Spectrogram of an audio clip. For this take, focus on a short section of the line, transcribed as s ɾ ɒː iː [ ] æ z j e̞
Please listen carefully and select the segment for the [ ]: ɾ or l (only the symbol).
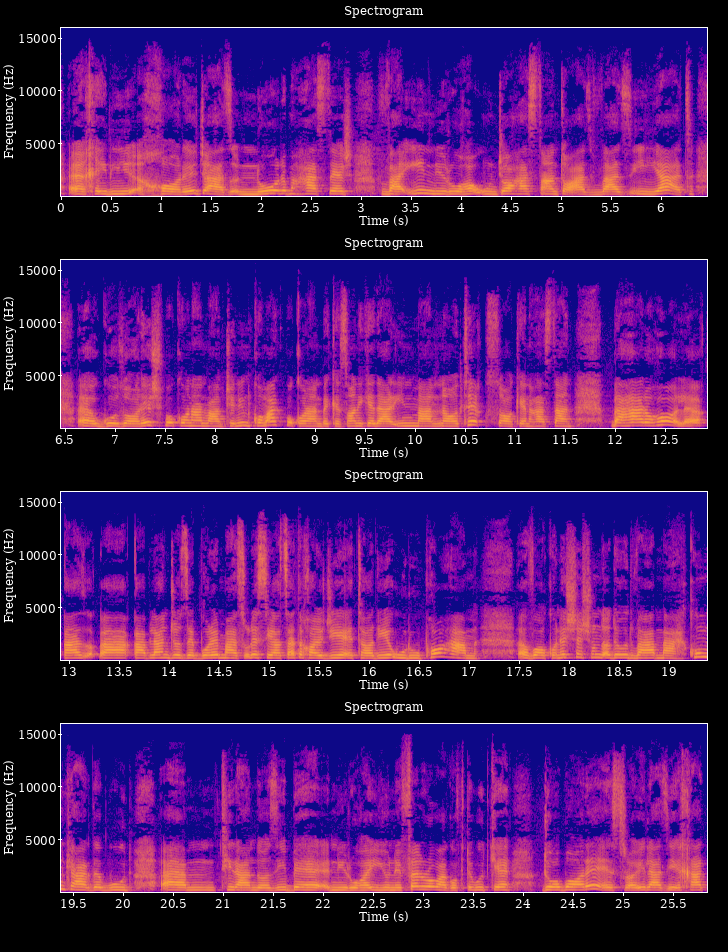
l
